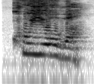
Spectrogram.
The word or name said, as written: kuyoba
